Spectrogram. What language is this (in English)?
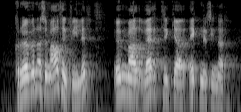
Icelandic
